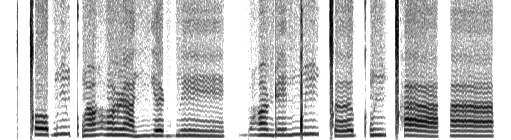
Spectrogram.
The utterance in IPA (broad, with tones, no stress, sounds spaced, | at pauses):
ǀ ɔ˧ b ĩ˦ kʷʼ ɑ̃˨˦ ɦ ɔ̃˧ ɭ ã˨ nʲ ɜ˧ ɖ b ẽ˦˨ | bʱ ɑ̃˧ ɖ e˧ ŋ͡ǃ ĩ˦ ǀ ɜ˨˦ kʷʼ ĩ˦ ǀʰ a˦˨ | ã˨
